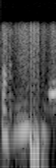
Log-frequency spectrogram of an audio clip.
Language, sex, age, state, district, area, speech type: Marathi, female, 30-45, Maharashtra, Akola, rural, conversation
